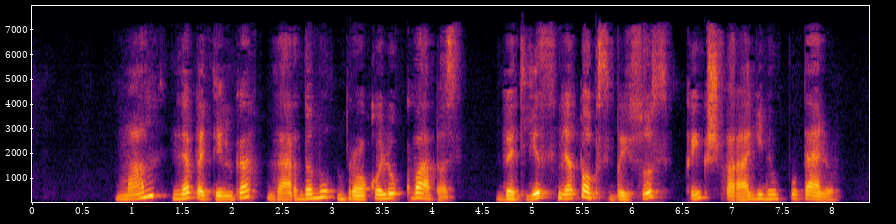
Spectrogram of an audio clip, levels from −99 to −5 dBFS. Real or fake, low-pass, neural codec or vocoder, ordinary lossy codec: fake; 7.2 kHz; codec, 44.1 kHz, 2.6 kbps, DAC; AAC, 32 kbps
